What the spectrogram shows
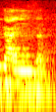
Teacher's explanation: La primera se llama debilitamiento de yod, y eso involucra a la Y y a la doble L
